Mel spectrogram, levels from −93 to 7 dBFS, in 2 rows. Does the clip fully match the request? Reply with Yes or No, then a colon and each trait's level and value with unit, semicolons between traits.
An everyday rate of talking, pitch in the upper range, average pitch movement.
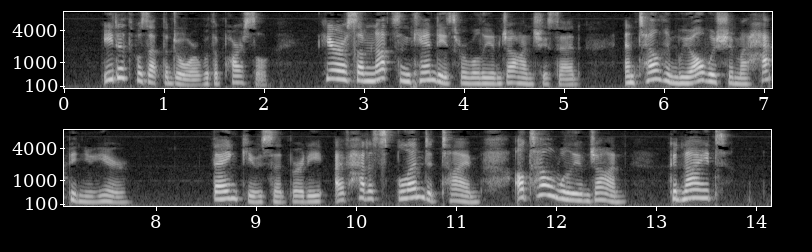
No: average, 185 wpm; high, 210 Hz; wide, 7.4 semitones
